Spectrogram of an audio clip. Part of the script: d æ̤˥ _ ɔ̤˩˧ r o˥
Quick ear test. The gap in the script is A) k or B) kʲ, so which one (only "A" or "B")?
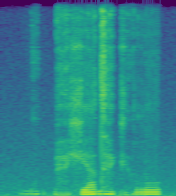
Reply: B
